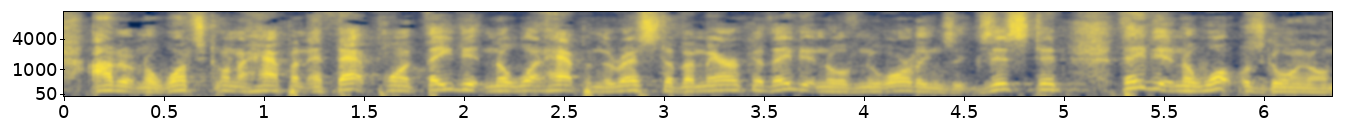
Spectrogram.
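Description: An animated, somewhat breathy man's voice with a fairly high pitch and a Southern US accent. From US South. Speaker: preacher. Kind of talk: sermon. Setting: stage with audience. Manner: fervent, rallying the congregation in praise. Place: church. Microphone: handheld.

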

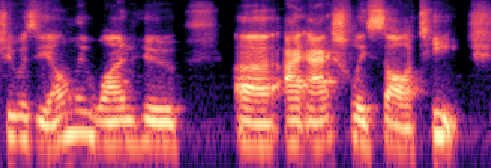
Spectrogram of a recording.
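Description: This is a man with an American accent. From US South, rural central Louisiana. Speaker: school library administrator. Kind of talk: casual interview chat. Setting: video call. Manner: repetitive, halting with fillers. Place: home room. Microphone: video call.

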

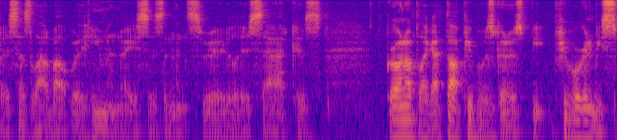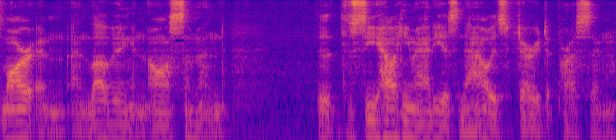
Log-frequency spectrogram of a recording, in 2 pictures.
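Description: A man's very deep, low voice with vocal fry, ordinary pitch variation and a very fast pace over light background noise. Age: 30s. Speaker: ASMR streamer. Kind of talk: live stream monologue. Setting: live stream. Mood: frustrated, disappointed. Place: home room. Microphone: phone near.

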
